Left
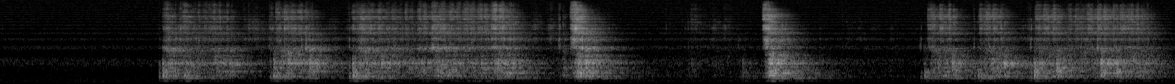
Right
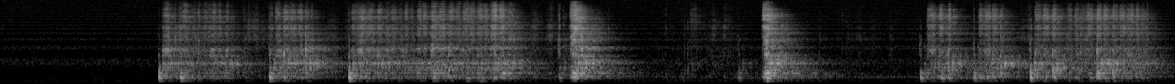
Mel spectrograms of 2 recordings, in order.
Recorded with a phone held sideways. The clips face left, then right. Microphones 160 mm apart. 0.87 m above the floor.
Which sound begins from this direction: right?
Writing, at 1.6 s.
